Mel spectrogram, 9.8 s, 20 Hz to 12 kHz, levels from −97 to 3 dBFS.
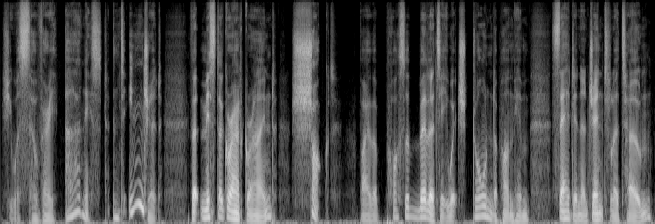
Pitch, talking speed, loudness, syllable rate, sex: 105 Hz, 140 wpm, -21 LUFS, 4.4 syllables/s, male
